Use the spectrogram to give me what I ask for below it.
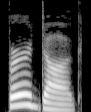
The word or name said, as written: bird-dog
